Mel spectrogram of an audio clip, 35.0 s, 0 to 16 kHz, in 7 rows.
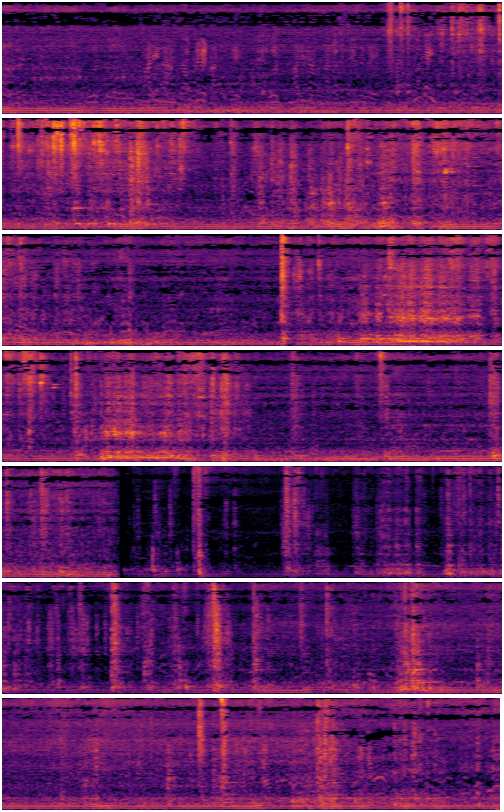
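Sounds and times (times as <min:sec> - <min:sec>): crowd voices: 0:00.0 - 0:34.9
diesel engine running: 0:00.0 - 0:34.9.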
